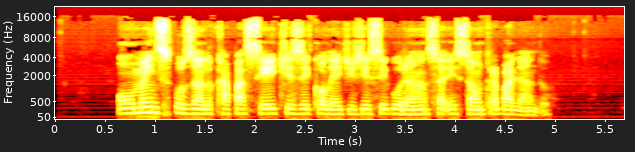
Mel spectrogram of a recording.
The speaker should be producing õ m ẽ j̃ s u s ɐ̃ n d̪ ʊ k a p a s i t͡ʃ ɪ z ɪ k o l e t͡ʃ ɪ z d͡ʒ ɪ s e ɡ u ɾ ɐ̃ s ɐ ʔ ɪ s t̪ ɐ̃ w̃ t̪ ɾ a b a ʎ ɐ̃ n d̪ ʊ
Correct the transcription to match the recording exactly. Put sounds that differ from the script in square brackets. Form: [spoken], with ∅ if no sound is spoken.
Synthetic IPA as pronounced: õ m ẽ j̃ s u [z] ɐ̃ n d̪ ʊ k a p a s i t͡ʃ ɪ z ɪ k o l e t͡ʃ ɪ z d͡ʒ ɪ s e ɡ u ɾ ɐ̃ s ɐ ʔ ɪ s t̪ ɐ̃ w̃ t̪ ɾ a b a ʎ ɐ̃ n d̪ ʊ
